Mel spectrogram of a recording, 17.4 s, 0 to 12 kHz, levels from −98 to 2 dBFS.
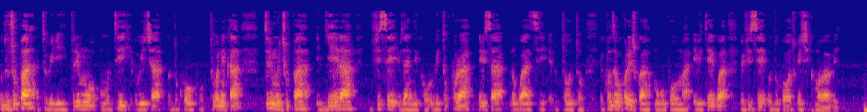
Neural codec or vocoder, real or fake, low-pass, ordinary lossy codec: none; real; 10.8 kHz; MP3, 32 kbps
